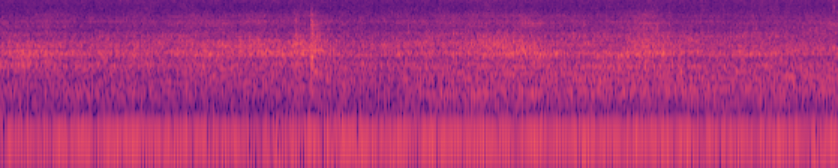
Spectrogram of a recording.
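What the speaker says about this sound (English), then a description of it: "the noise from the tractor itself is kind of overwhelming it" A tractor engine drones in a rural setting, a loud, steady low rumble that fills the whole stretch with no breaks, masking any quieter sounds around it.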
